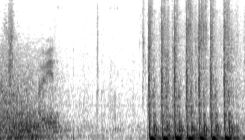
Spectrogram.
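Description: Bursts of automatic gunfire in the video game Fortnite, a rapid string of loud, evenly spaced shots in the second half, after quieter ambient game noise and scattered footsteps.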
